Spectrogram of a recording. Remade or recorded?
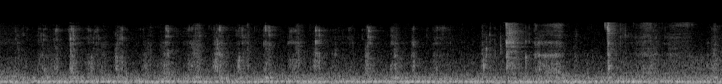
recorded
